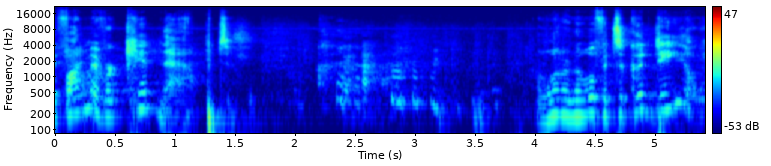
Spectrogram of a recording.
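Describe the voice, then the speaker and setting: Noticeable background noise accompanies a man with an American accent and a high pitch. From Maine, US. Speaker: comedian. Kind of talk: stand-up.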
